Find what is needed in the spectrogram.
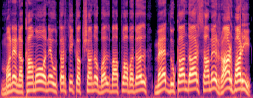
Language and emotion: Gujarati, angry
